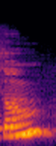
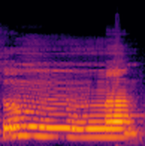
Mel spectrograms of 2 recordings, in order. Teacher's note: میم مشدد ہمیشہ غنہ ہوتا ہے، اس لیے ہم یہاں غنہ کر رہے ہیں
